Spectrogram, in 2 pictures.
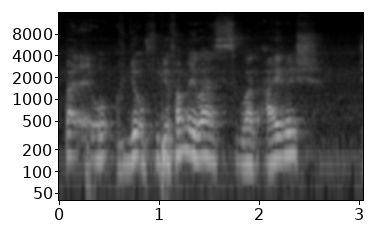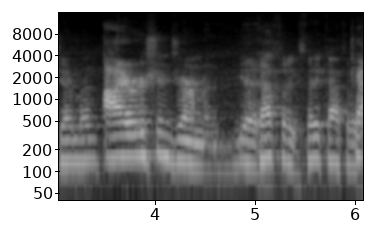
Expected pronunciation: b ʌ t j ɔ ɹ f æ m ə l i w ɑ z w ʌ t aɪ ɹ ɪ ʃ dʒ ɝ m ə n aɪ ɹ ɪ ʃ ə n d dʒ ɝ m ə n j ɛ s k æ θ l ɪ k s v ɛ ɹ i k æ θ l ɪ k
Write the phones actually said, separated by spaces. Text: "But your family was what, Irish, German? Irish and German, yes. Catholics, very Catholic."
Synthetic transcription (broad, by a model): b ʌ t j ɔ ɹ f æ m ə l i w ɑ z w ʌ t aɪ ɹ ɪ ʃ dʒ ɝ m ə n aɪ ɹ ɪ ʃ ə n dʒ ɝ m ə n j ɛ k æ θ l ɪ k s v ɛ ɹ i k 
